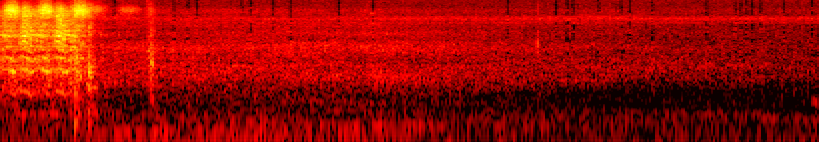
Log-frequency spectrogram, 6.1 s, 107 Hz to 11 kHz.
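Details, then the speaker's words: 1982 Plymouth Reliant, low mileage, dormant 29 years, after brake cleaner sprayed in: starter turns over about four beats a second with no firing. Crank-no-start; no spark found, ignition parts needed. "for the interior light doesn't seem to work but I don't think we have any fire I think we got none sparking"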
